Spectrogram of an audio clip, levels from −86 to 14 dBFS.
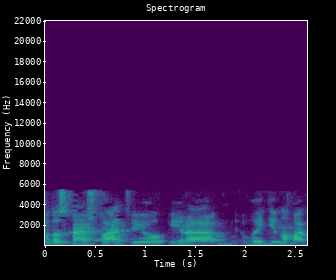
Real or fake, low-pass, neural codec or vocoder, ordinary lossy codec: real; 5.4 kHz; none; MP3, 32 kbps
